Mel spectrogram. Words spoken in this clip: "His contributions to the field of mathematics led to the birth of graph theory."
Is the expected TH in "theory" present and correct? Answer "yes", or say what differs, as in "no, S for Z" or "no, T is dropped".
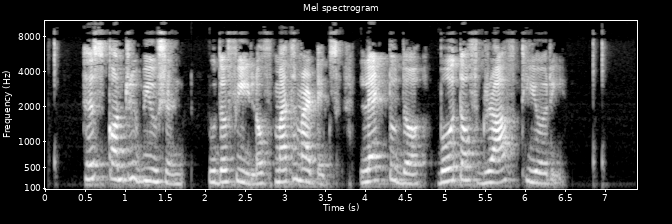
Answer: no, T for TH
